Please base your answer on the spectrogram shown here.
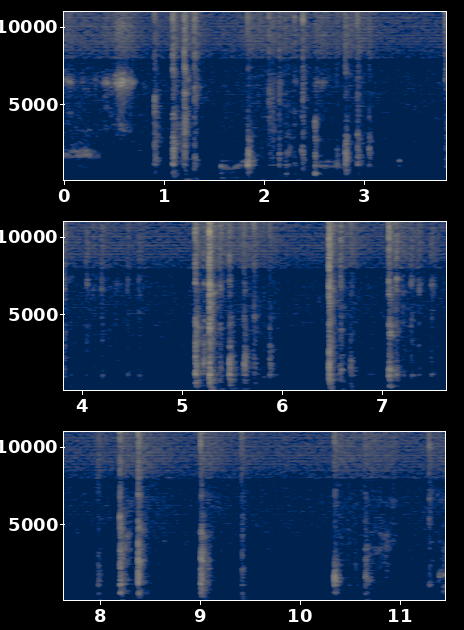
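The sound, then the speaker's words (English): Aggressive typing on a computer keyboard: sharp, hard key clacks in quick irregular flurries with short pauses between, some strokes notably louder, overall fairly quiet. “everyone tells me that I aggressively type, but I'm I'm I'm sorry. I don't mean to do it.”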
